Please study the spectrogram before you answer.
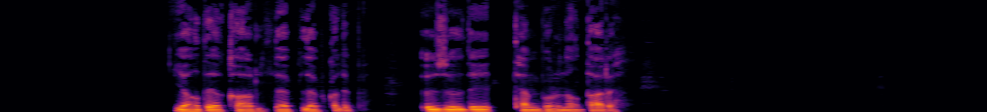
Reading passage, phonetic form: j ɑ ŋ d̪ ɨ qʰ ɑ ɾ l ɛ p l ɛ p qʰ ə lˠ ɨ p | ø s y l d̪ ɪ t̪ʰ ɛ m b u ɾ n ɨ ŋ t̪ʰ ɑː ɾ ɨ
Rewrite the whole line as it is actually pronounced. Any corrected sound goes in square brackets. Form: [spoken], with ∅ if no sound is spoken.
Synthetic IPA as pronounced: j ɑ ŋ d̪ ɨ qʰ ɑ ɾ l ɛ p l ɛ p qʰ ə lˠ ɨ p | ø [z] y l d̪ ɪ t̪ʰ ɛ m b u ɾ n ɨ ŋ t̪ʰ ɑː ɾ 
